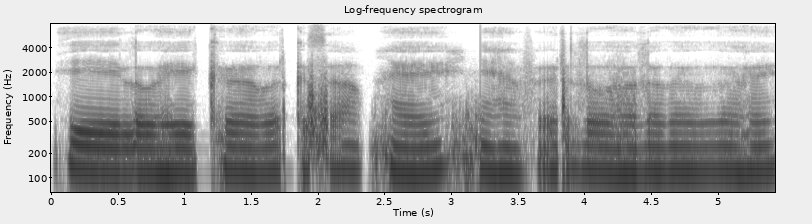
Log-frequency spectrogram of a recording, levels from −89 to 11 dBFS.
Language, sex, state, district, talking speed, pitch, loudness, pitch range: Hindi, male, Chhattisgarh, Bilaspur, 120 wpm, 120 Hz, -18 LUFS, 115-125 Hz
